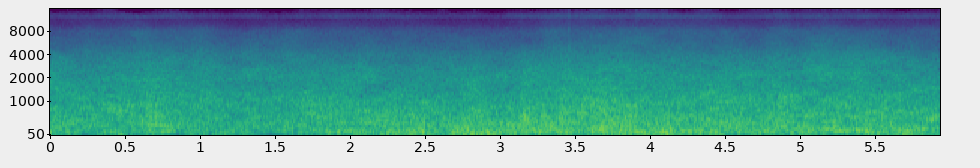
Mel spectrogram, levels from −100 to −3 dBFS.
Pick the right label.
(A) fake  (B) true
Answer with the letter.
A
